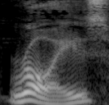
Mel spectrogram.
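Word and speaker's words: Roys: has been an ongoing dispute arising between julie roy's her last name is spelled r-o-y-s julie roy's and the ministry of john macarthur all right there's a julie royce that keeps releasing and publishing these investigative reports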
